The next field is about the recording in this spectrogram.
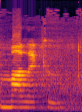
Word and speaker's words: Maleku: How do you say that name again? – Maleku. M-A-L-E-K-U.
